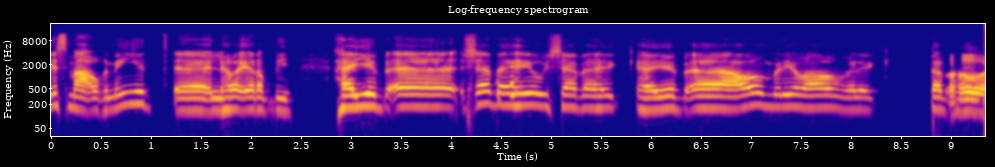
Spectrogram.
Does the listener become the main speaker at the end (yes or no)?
no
